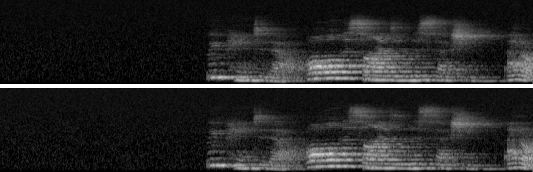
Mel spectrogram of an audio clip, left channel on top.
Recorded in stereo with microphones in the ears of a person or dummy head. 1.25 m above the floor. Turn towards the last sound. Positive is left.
turn(degrees=-30)  # may be behind; listen again after turning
